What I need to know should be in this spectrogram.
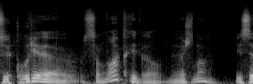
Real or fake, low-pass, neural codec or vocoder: fake; 19.8 kHz; codec, 44.1 kHz, 2.6 kbps, DAC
